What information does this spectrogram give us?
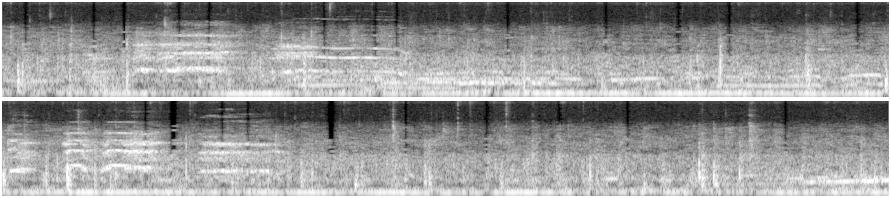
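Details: Rooster among backyard free-ranging chickens at a chicken sanctuary, playing and foraging for worms in the rain. Two harmonic, drawn-out crows, the first near the start and the second midway, over steady rain patter, drips and a low hum.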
